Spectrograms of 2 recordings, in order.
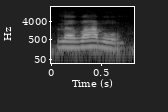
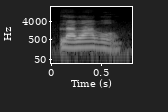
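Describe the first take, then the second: Both takes have the same delivery.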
